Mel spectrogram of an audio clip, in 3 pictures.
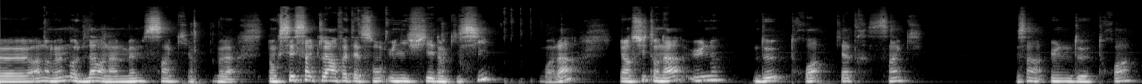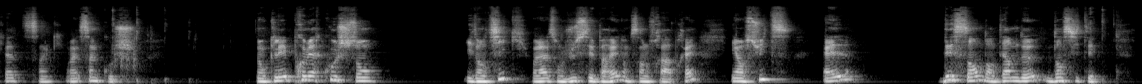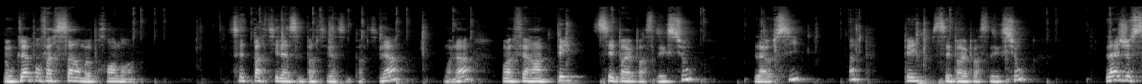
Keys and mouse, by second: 4.2 ctrl+r, 22.2-23.3 drag, 24.1 alt+shift+click, 24.1 alt+shift+middle click, 24.3 alt+shift+click, 24.4 alt+shift+middle click, 25.3 alt+shift+click, 25.3 alt+shift+middle click, 25.9 alt+shift+click, 25.9-29.7 alt+shift+middle drag, 28.3 p, 29.2 Tab, 29.7 click, 30.4 Tab, 30.4-34.2 middle drag, 31.9 p, 32.7 Tab, 33.3 click.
